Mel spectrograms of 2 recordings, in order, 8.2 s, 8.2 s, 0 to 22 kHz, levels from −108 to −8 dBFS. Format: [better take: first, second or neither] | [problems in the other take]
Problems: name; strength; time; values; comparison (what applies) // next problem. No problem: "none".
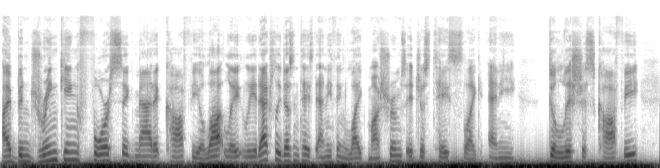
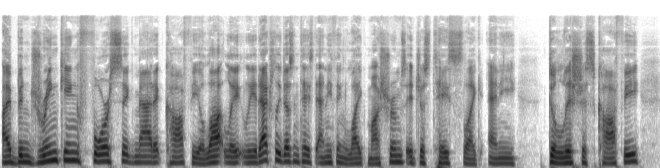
second | low rumble; loud; throughout; 4 dB below the speech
